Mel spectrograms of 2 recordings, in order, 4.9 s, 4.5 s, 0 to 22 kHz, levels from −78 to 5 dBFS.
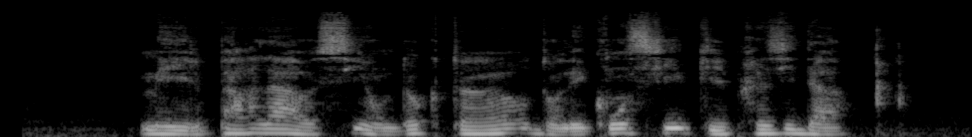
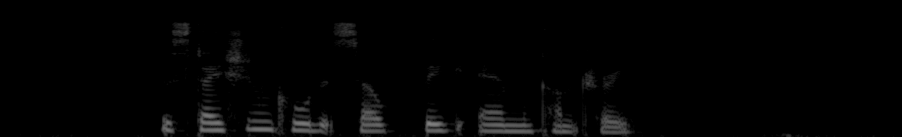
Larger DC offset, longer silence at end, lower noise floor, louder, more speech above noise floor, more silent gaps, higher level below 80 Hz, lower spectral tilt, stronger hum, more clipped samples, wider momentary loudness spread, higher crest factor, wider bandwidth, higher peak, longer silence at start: neither; second, 0.35 s vs 0.55 s; second, -62 dBFS vs -82 dBFS; first, -29 LUFS vs -49 LUFS; about the same, 34 dB vs 34 dB; neither; first, -58 dBFS vs -80 dBFS; about the same, -5.5 dB/octave vs -5 dB/octave; neither; neither; about the same, 7 LU vs 8 LU; about the same, 14 dB vs 18 dB; first, 15 kHz vs 11.5 kHz; first, -16 dBFS vs -32 dBFS; about the same, 0.7 s vs 0.8 s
